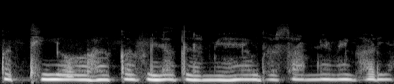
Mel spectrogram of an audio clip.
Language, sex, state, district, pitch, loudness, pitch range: Hindi, female, Bihar, Bhagalpur, 220 Hz, -12 LUFS, 210-230 Hz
